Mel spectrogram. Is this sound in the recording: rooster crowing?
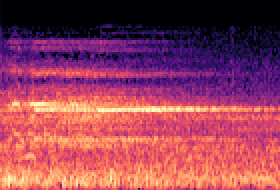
yes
